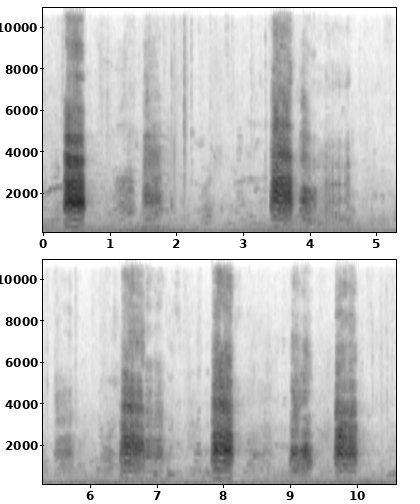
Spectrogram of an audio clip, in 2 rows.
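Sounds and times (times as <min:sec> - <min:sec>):
Anodorhynchus hyacinthinus hyacinth macaws in neighboring enclosures calling to each other: 0:00.1 - 0:02.0, 0:03.4 - 0:04.7, 0:05.5 - 0:07.2, 0:07.8 - 0:10.3.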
